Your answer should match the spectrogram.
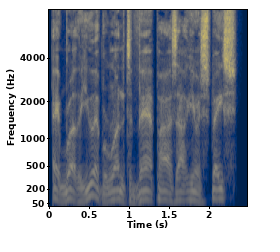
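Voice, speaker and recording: A gruff vampire hunter for a video game. His voice is extremely deep and husky, and he talks in a cool, streetwise way. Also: quick pace, no echo, studio quality. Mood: wary, casual. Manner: colloquial, cool. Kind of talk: video game character voice acting.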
